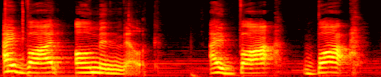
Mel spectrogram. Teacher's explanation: this is called glottal stop and it's a stop that you make with your throat so instead of saying bot you say B it is a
